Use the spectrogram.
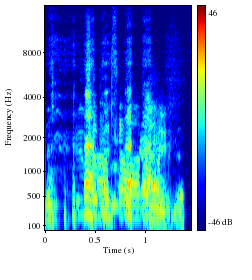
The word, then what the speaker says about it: Upamecano: Upamecano.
